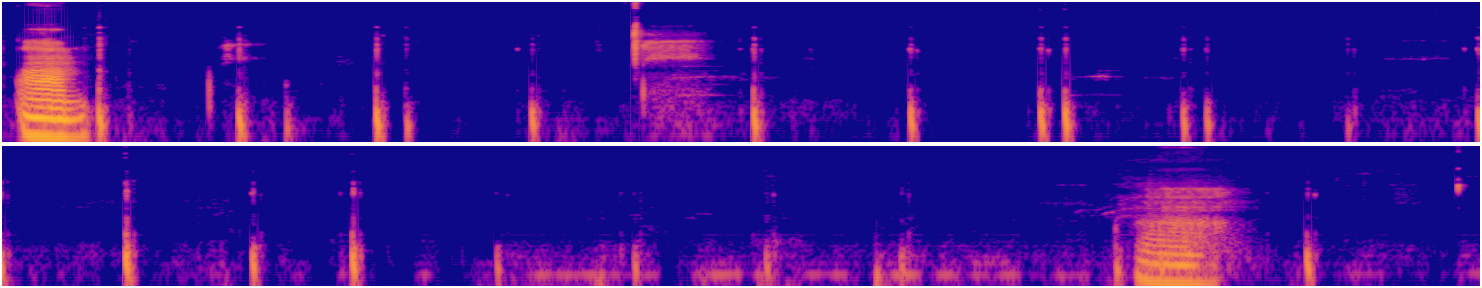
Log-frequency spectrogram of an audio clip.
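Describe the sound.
Mouse clicks on a computer as internet tabs are closed: many sharp, dry, isolated clicks at irregular intervals, mostly quiet, with brief talk at the start and again near the end.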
